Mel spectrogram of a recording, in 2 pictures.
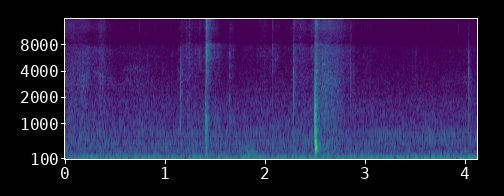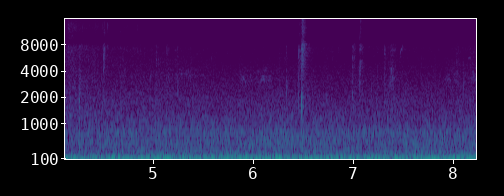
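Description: Rope and metal carabiner hardware being handled while rigging a tether on a pole: a few light clicks, then one sharp click about two and a half seconds in, over a steady low rumble.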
